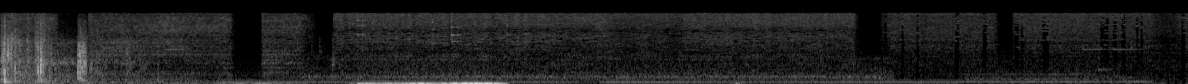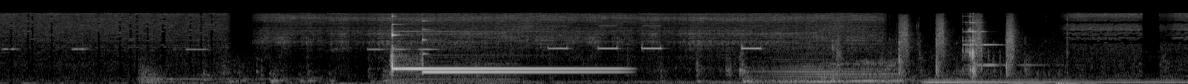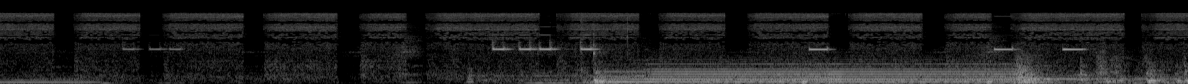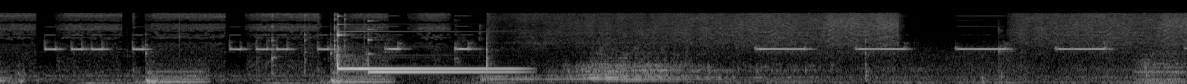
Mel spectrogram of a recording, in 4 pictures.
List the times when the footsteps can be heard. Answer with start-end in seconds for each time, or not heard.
0.0-1.6.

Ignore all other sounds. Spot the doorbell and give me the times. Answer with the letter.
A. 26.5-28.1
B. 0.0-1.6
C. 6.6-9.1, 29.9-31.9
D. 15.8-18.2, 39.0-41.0
D.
